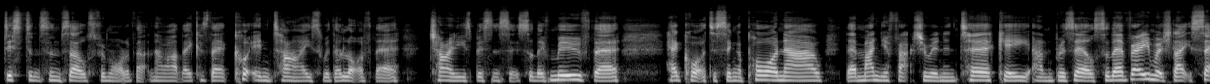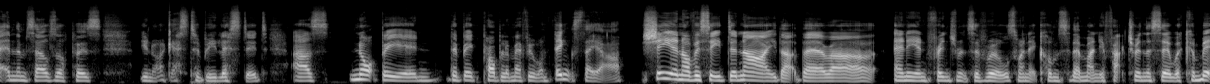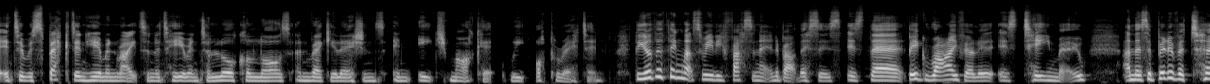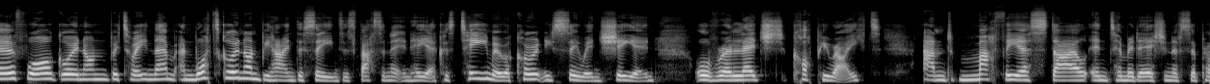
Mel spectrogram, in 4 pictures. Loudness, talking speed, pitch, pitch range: -18 LUFS, 185 wpm, 185 Hz, 175-205 Hz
